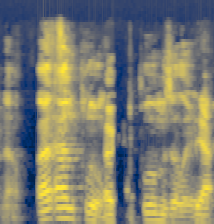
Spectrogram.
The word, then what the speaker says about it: Plume: Uh we're on Ethereum layer twos right now and plume plume is a layer.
